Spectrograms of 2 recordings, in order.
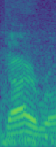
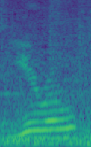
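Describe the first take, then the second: First: The word begins with a J sound. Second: The word begins with a Y sound. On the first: The speaker calls it wrong. "I don't even think it's pronounced Gyro" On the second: The speaker calls it right. "I think it's Euro"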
